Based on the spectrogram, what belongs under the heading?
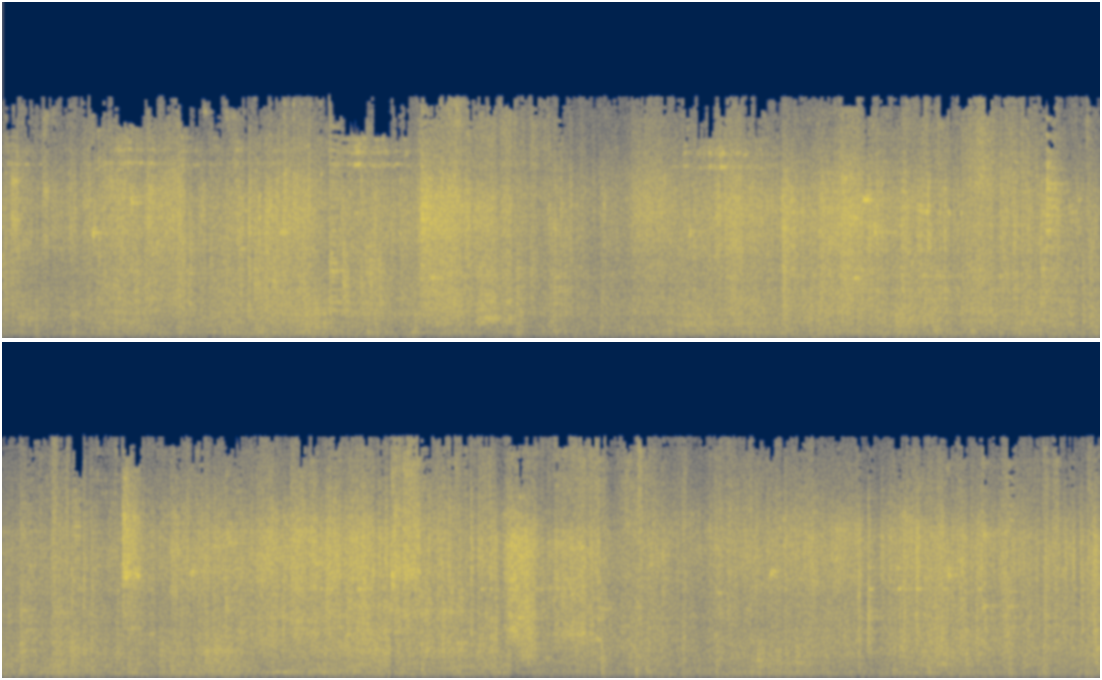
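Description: Freight train flatcars rolling steadily past: a continuous rattle and rumble of steel wheels on rail, with clicks as the wheels cross rail joints.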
